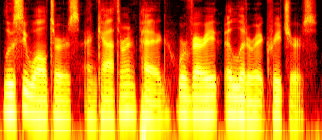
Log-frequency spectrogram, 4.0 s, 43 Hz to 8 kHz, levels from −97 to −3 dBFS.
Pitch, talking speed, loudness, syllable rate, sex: 100 Hz, 135 wpm, -17 LUFS, 6.0 syllables/s, male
